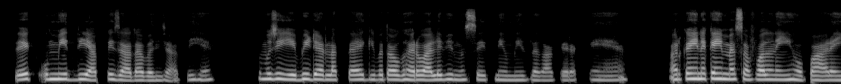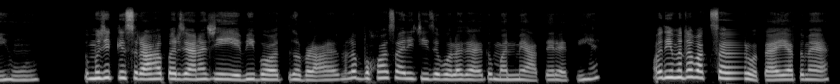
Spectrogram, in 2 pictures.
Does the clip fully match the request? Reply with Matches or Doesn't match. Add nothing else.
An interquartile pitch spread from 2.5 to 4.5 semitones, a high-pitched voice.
Matches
